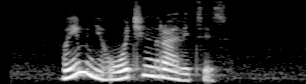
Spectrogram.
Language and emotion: Russian, positive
